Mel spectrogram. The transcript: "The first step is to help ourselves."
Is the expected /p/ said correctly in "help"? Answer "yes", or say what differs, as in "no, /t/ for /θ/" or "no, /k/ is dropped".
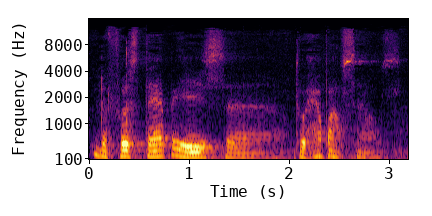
yes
